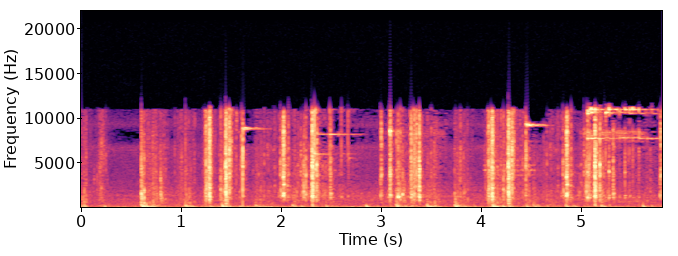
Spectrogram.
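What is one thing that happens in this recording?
A rifle's bolt clicks and clatters as it is reloaded.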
